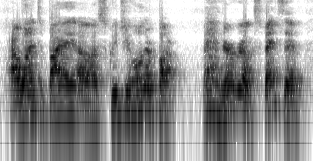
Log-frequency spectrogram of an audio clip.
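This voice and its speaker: Speaking at a moderate pace, a man is heard in audible room echo. Noticeable background noise runs underneath. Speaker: screen printer. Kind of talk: casual vlog talk. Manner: rambling, unscripted.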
